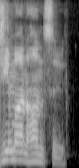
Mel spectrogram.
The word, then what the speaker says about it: Djimon Hounsou: And Djimon Hounsou, is that how you Jim- pronounce Djimon Hounsou.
